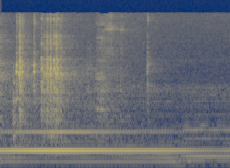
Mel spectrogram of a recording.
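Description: Chamber trio of B-flat clarinet, cello and prepared piano holding long notes; at the start a single clear, ringing tone sets in with a brief noisy attack and fades slowly over the low held notes.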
